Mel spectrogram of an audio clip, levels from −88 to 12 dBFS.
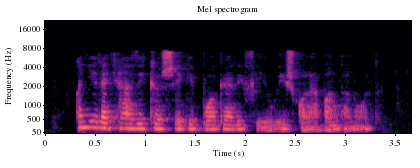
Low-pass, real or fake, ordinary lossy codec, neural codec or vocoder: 7.2 kHz; real; Opus, 64 kbps; none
